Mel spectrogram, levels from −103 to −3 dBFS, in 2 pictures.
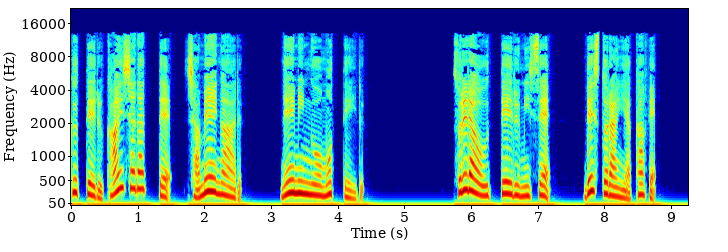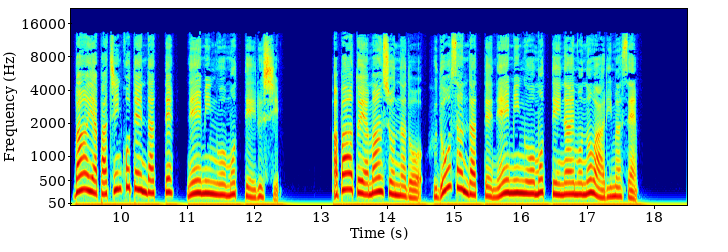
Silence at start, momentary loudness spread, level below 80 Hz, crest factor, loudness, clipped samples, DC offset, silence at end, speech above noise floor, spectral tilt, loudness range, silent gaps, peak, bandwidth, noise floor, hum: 0 s; 11 LU; -54 dBFS; 14 dB; -15 LUFS; under 0.1%; 2%; 0 s; over 76 dB; -5.5 dB/octave; 4 LU; none; 0 dBFS; 13.5 kHz; under -90 dBFS; none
